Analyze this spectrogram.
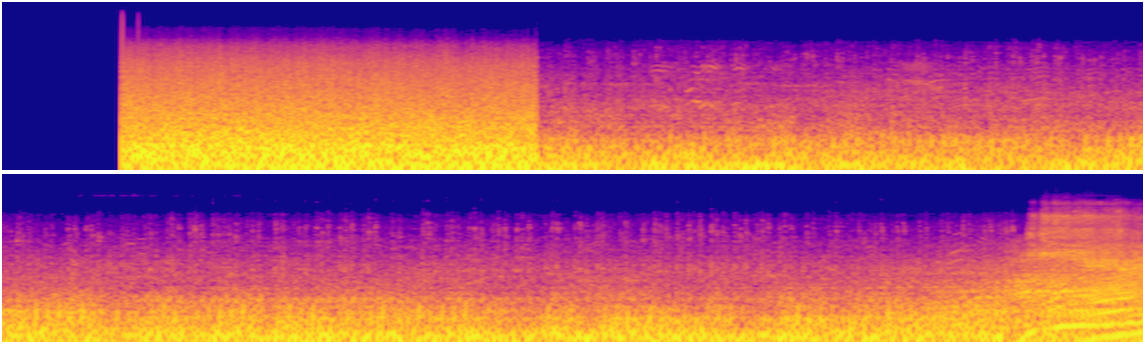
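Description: A car engine idles with a deep, steady rumble close by.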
